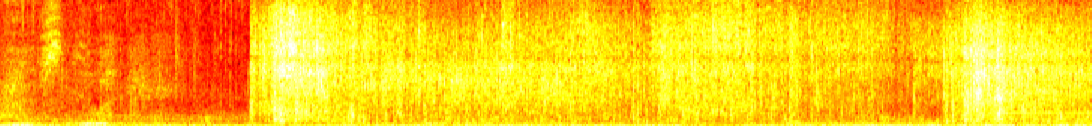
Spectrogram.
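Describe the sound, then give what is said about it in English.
An earthquake rumble fills a shaking room, with a deep, continuous roar laced with crackling and breaking bursts. It stays loud and steady for about seven seconds. “Suddenly the room around us began to shake in the grip of another earthquake.”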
